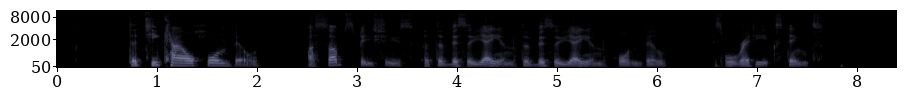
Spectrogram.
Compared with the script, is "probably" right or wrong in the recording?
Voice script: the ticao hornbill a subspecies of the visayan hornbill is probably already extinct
wrong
